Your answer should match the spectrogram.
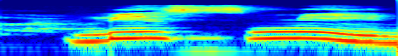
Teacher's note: Kata bismi huruf ba yang makhrajnya itu di dua bibir yang saling bertemu. Huruf sin makhrajnya itu di ujung lidah yang menempel pada gigi seri bawah. Kesalahan yang sering terjadi seperti pengucapan ba yang terlalu lemah, tidak rapat bibir sehingga terdengar seperti bismi.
